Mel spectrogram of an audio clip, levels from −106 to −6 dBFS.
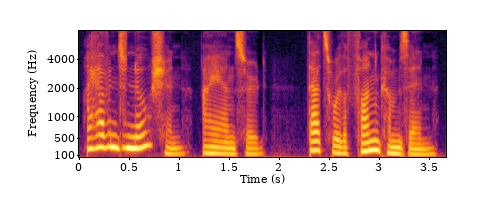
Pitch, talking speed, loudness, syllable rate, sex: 180 Hz, 195 wpm, -15 LUFS, 6.1 syllables/s, female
